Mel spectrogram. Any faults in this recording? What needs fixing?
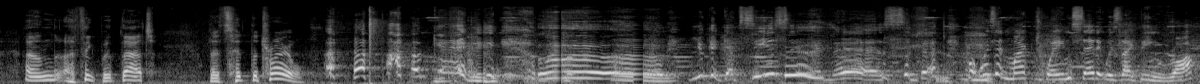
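Three short stalls from late packets hit at 4.45, 4.78 and 5.55 s. Each time the buffer ran dry and held the last sound for 30, 50 and 60 ms before carrying on.

At 6.33 to 6.46 s there's a call audio freeze: about 100 ms of buzzy or hissy, fading continuation, then the audio picks up right where it stopped. This is likely packets getting held up in transit.

From 7.56 to 8.66 s the jitter buffer slow-down stretches things to 93% speed by repeating pitch periods. That adds 81 ms and gives a drawn-out feel.

From 10.49 to 11.08 s the jitter buffer speed-up trims pitch periods to run at 107%, cutting roughly 50 ms to shed built-up delay.

The fix is on the network side: smooth out the packet delivery jitter, or give the jitter buffer a steadier, slightly deeper target so it isn't constantly stalling and resizing.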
